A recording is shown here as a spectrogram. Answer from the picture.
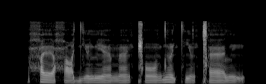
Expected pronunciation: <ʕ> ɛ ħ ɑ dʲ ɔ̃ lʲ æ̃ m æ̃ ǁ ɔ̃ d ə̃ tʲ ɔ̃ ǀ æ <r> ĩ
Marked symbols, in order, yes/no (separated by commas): no, no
